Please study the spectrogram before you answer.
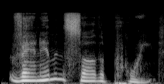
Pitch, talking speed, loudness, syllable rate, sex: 165 Hz, 185 wpm, -18 LUFS, 4.2 syllables/s, male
